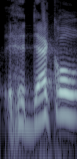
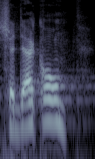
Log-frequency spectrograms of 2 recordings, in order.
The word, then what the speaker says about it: Hiddekel: The name of the third is Hiddekel," or some people it's pronounced Chiddekel.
